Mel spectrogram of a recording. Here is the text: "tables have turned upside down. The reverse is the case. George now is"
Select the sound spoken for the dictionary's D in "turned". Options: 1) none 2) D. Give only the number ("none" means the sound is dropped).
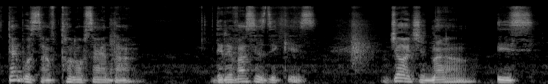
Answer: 1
